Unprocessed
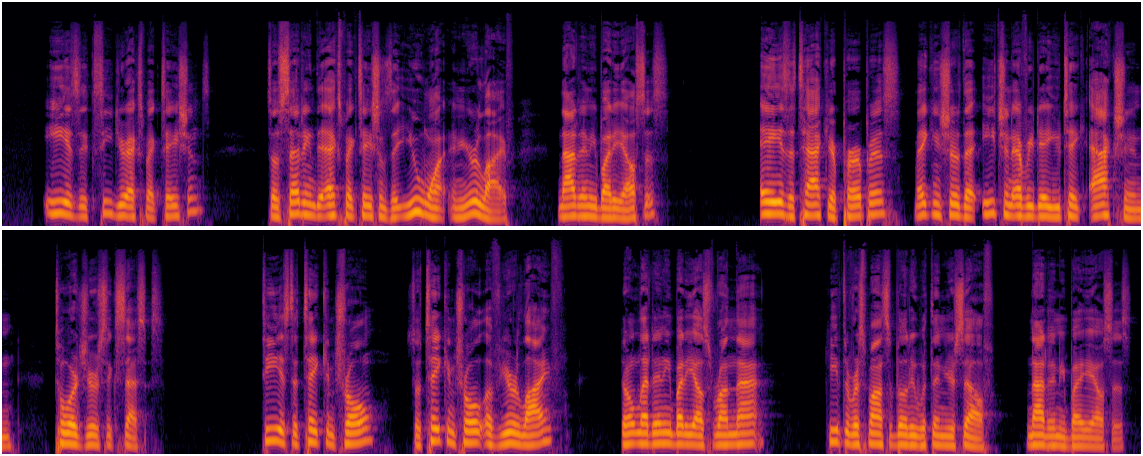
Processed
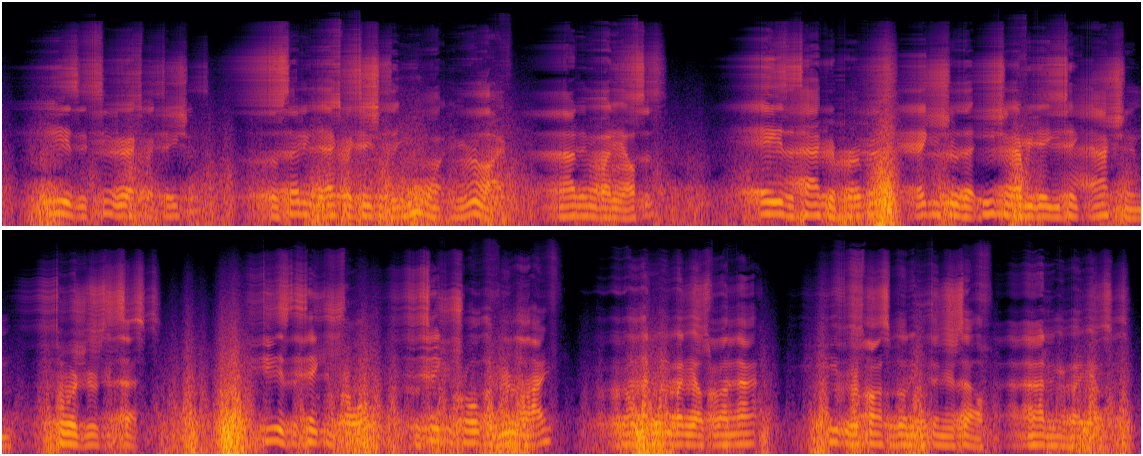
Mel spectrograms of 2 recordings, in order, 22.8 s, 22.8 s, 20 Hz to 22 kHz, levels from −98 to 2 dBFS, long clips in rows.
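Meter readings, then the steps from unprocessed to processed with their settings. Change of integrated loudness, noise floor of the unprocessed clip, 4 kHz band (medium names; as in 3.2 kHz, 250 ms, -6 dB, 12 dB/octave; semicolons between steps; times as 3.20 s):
+1.5 dB, under -85 dBFS, +1.5 dB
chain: reverse spectral sustain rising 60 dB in 0.82 s; wind noise 520 Hz -26 dBFS; rotary cabinet horn 0.75 Hz, later 6.3 Hz, at 10.97 s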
